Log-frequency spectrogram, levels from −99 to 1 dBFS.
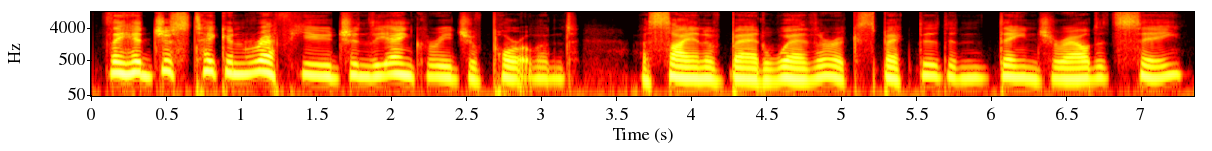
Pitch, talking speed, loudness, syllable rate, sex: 170 Hz, 165 wpm, -19 LUFS, 4.8 syllables/s, male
